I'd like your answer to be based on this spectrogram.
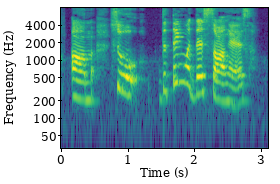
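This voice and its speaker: Somewhat breathy, a woman with an American accent speaks at a fairly slow pace with lively intonation. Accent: American accent, switched from Indian. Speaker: YouTube commentator. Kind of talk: casual video commentary. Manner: casual, many filler words.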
